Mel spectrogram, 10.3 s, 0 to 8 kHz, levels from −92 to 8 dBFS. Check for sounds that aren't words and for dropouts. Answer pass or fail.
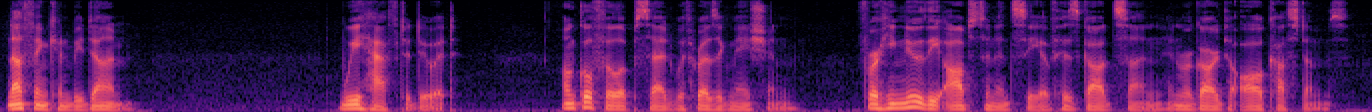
pass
